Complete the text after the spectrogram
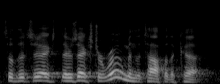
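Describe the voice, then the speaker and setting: An irritated traveling salesman, put on by a male speaker mid-story, pressing his point with growing exasperation. The voice sits high for a man and drops lower as his patience runs out. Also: big pitch swings, quick pace, a little mellow, muffled recording. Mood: explaining. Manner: exasperated, insistent.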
